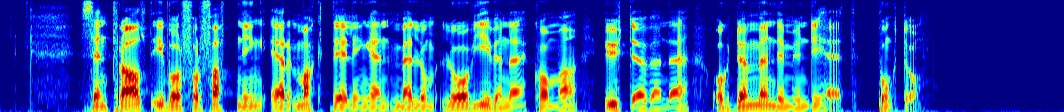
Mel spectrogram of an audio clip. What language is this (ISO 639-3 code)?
nor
